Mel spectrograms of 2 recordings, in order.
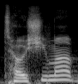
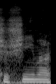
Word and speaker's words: Tsushima: I say Toshima, but I think it's Tosh...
